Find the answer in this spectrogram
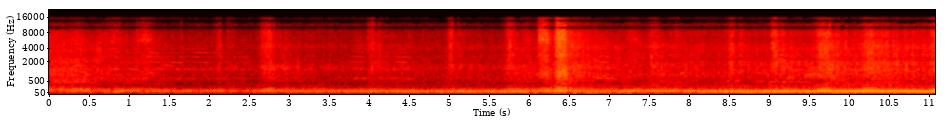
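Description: Demolition derby car engines running and revving in the arena, growing louder toward the end.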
